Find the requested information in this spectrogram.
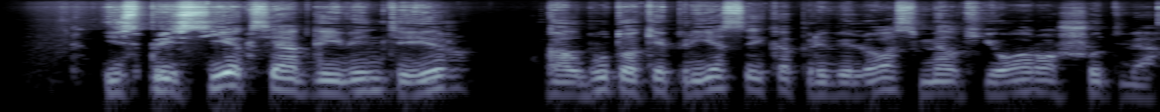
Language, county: Lithuanian, Alytus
